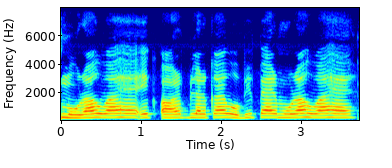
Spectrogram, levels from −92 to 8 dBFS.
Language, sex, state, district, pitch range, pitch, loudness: Hindi, female, Haryana, Jhajjar, 235-245 Hz, 240 Hz, -14 LUFS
